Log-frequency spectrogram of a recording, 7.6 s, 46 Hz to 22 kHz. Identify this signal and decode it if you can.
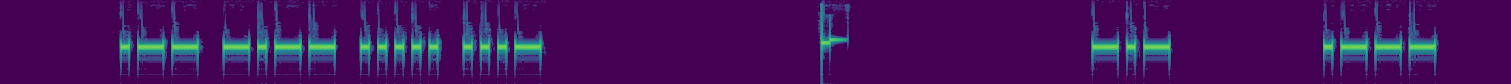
Morse code, heard as a keyed tone, about 28 wpm, spaced as for 19 wpm, 700 Hz. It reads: WY5V KJ
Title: USA Call Signs - 6x Character Spacing - 28wpm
